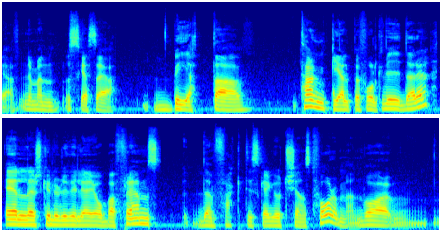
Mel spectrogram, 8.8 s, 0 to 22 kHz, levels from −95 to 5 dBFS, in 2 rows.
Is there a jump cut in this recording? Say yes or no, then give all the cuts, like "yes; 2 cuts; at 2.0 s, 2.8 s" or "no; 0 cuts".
yes; 3 cuts; at 3.3 s, 4.3 s, 6.0 s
